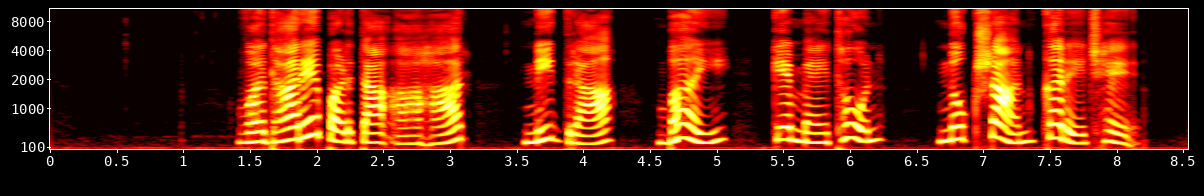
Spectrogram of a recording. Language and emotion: Gujarati, neutral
